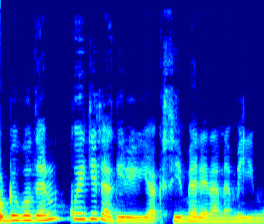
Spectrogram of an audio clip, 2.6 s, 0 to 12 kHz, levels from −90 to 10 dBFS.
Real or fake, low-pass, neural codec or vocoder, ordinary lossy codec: fake; none; codec, 24 kHz, 0.9 kbps, WavTokenizer, medium speech release version 2; none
